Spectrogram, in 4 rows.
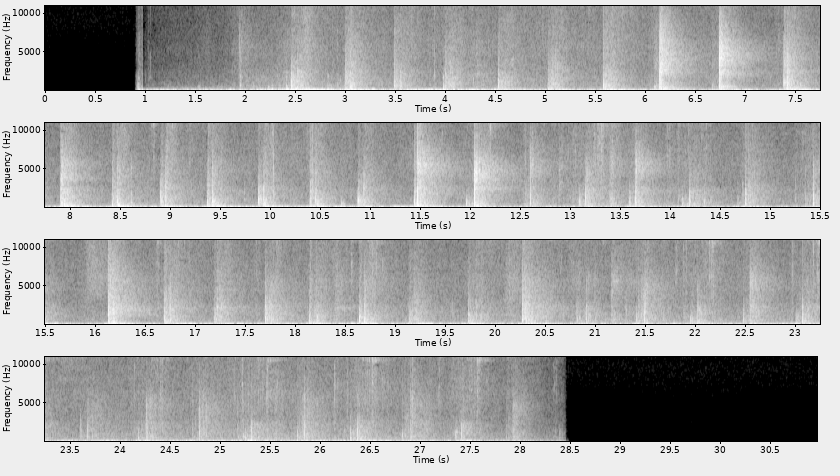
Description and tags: This is a percussive sound produced when down stairs. This sound was recorded in the library of UPF.
down, campus-upf, UPF-CS13, downstairs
